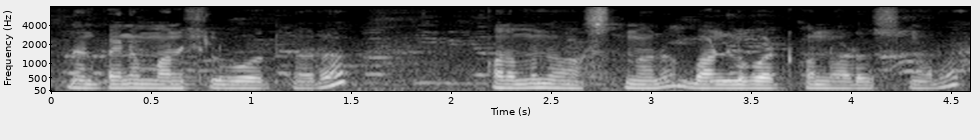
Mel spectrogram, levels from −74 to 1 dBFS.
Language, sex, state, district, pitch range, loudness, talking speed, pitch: Telugu, male, Telangana, Hyderabad, 125-140 Hz, -18 LUFS, 115 wpm, 130 Hz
